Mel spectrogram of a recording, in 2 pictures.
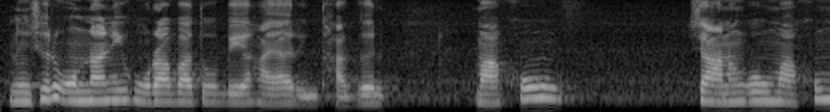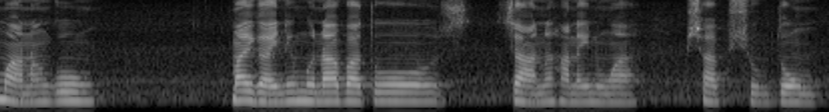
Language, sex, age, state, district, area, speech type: Bodo, female, 30-45, Assam, Kokrajhar, rural, spontaneous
